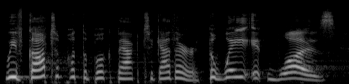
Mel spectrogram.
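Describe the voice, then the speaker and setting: A woman's voice: high voice, lively intonation, moderate pace, long reverb tail. A woman playing an anxious, pleading editor. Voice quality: pleading, urgent. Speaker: book editor. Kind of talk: audio drama acting.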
